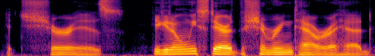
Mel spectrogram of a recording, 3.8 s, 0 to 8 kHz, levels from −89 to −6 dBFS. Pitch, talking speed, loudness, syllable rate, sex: 100 Hz, 190 wpm, -19 LUFS, 5.4 syllables/s, male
